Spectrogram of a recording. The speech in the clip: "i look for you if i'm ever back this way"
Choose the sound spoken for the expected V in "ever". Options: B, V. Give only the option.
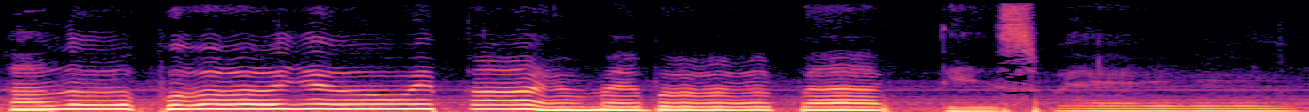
B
